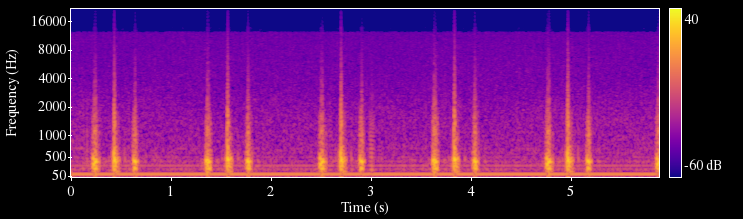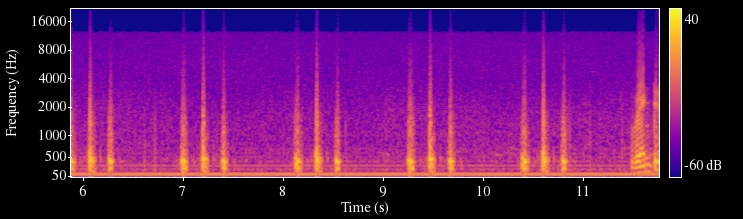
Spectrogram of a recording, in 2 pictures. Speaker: Mid systolic click occurring midway between S1 and S2.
